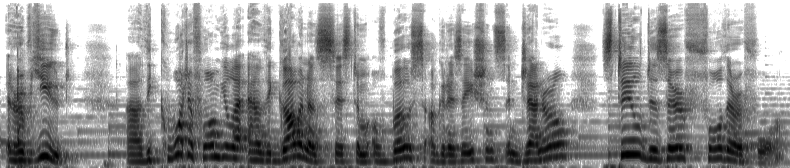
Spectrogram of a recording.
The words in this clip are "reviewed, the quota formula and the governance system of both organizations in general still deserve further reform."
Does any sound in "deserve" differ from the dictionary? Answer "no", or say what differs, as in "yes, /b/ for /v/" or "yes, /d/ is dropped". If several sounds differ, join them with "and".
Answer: no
